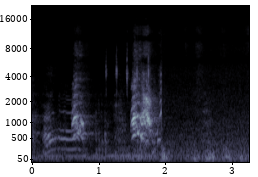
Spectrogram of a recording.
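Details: Three excited sibling dogs of different breeds at home in barking mode; two loud barks about a second apart, the second harsher, followed by quiet with faint background noise.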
